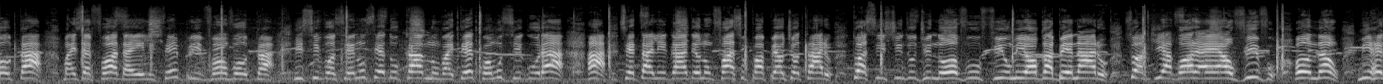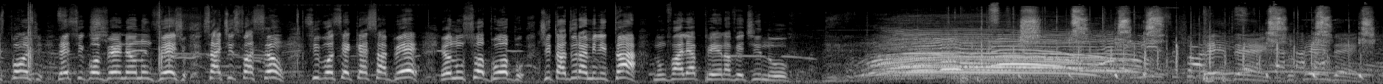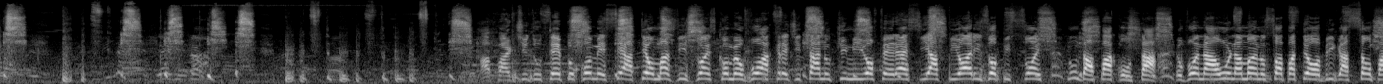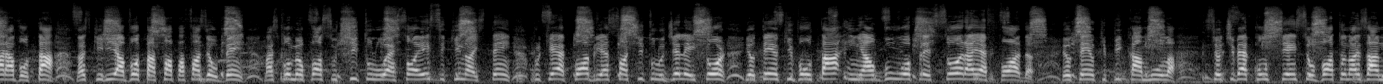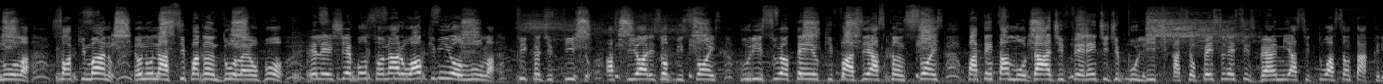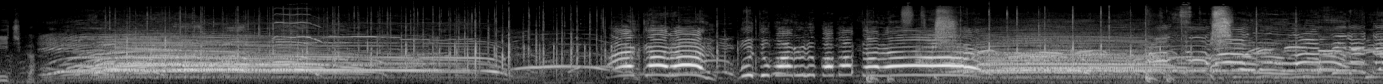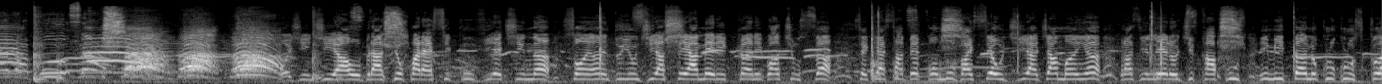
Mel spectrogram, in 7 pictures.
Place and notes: Av. Paulista, São Paulo - MCs Battle in Sao Paulo (Batalha Racional)
Batalha Racional on Avenida Paulista each Friday.
Recorded on 16th of March 2018.
With: Camoes, Koka, 247, Bone, Igao, Coiote, Skol, Neguinao, Kevao, Segunda Vida, Viñao Boladao, Luizinho, Danone, Fume...
Recorded by a MS Setup Schoeps CCM41+CCM8 on a cinela suspension/windscreen.
Recorder Sound Devices 633
São Paulo - SP, Brazil, 16 March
